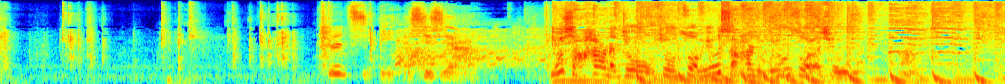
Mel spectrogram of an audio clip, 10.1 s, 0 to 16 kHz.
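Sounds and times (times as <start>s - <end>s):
computer keyboard keys clicking: 0.0s - 3.8s.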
